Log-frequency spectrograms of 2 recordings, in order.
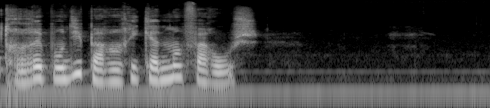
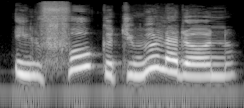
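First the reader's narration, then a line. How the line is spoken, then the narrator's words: Thundering voice. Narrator (French): répéta le jeune homme d'une voix tonnante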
